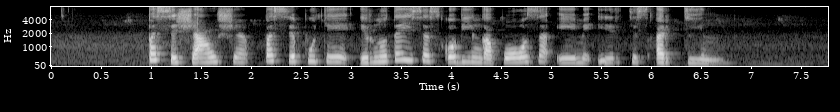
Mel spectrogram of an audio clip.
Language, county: Lithuanian, Vilnius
